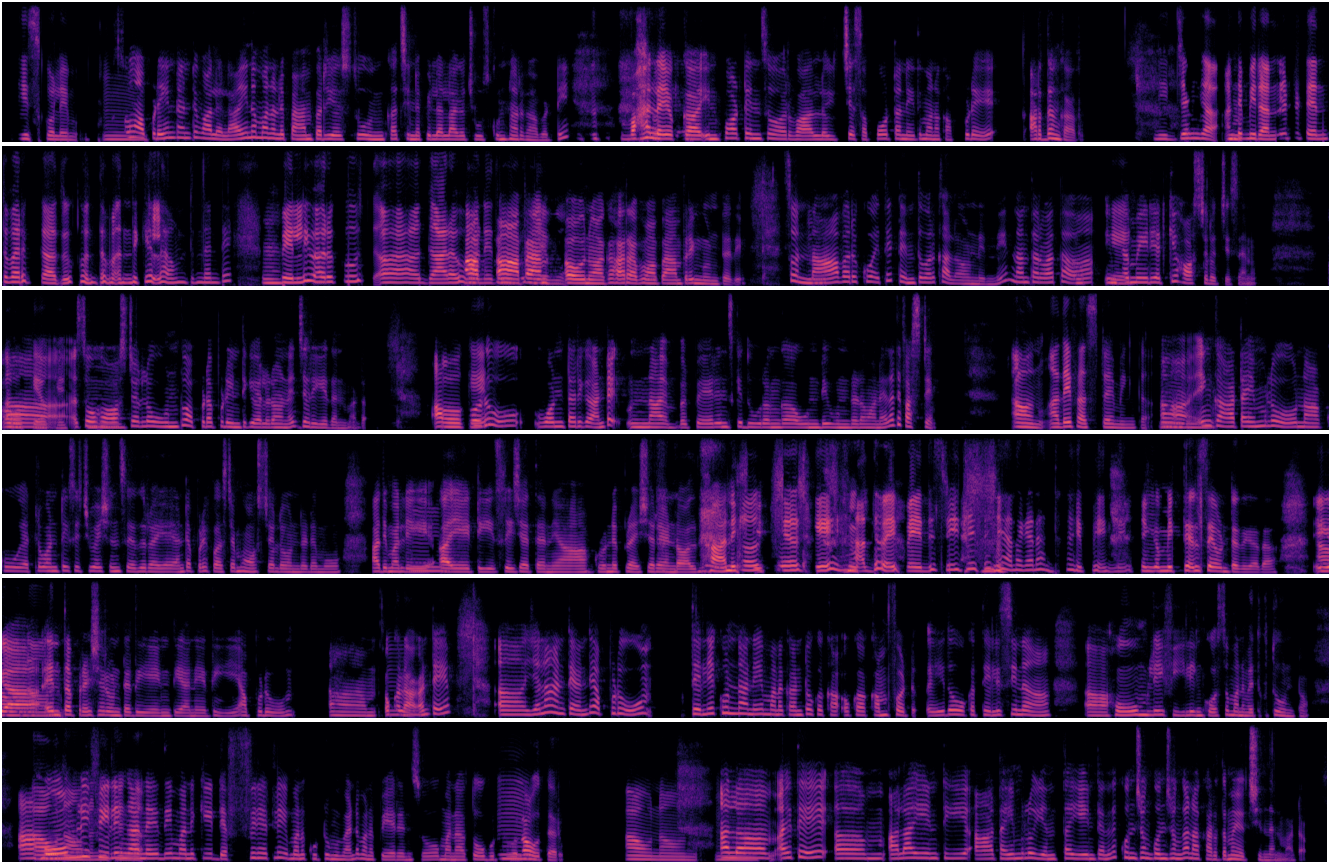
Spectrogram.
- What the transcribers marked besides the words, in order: in English: "సో"; in English: "పేంపర్"; chuckle; in English: "ఇంపార్టన్స్ ఆర్"; in English: "సపోర్ట్"; in English: "టెన్త్"; laughing while speaking: "కొంతమందికి ఎలా ఉంటుందంటే పెళ్ళి వరకు ఆహ్, గారాభం అనేది ఉంటుందేమో!"; other background noise; in English: "పేంపరింగ్"; in English: "సో"; in English: "టెన్త్"; in English: "ఇంటర్మీడియేట్‌కి హాస్టల్"; in English: "సో, హాస్టల్‌లో"; in English: "పేరెంట్స్‌కి"; in English: "ఫస్ట్ టైమ్"; in English: "ఫస్ట్ టైమ్"; in English: "టైమ్‌లో"; in English: "సిట్యుయేషన్స్"; in English: "ఫస్ట్ టైమ్ హోస్టల్‌లో"; in English: "ఐఐటీ"; laughing while speaking: "ఓకే. ఓకే. అర్థమైపోయింది. శ్రీ చైతన్య అనగానే అర్థమైపోయింది"; in English: "ప్రెషర్ అండ్ ఆల్"; laughing while speaking: "దానికి"; chuckle; in English: "ప్రెషర్"; in English: "కంఫర్ట్"; in English: "హోమ్లీ ఫీలింగ్"; in English: "హోమ్లీ ఫీలింగ్"; in English: "డెఫినెట్లీ"; in English: "టైమ్‌లో"
- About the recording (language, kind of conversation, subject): Telugu, podcast, స్నేహితులు, కుటుంబంతో కలిసి ఉండటం మీ మానసిక ఆరోగ్యానికి ఎలా సహాయపడుతుంది?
